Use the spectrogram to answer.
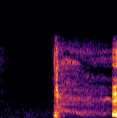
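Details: A short, sharp cough from an adult who is still a little sick with a croaky throat, trailing into a rough, croaky rasp before a second cough begins.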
